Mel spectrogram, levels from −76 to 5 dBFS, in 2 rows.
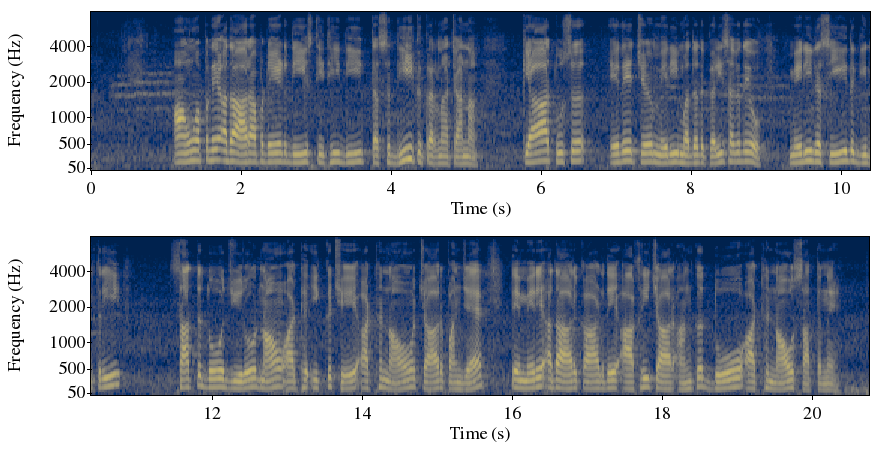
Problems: none marked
